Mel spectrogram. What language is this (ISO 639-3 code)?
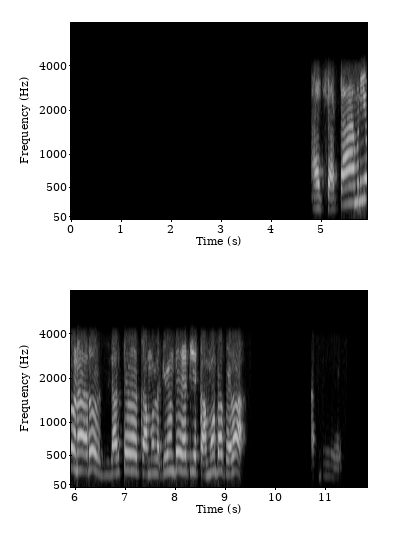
doi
